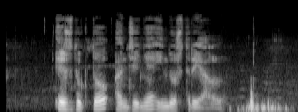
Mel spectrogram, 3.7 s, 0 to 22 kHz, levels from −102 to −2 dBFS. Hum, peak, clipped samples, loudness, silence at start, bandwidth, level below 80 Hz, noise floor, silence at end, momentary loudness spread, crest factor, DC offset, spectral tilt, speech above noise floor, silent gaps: none; -6 dBFS; under 0.1%; -26 LUFS; 0.7 s; 11.5 kHz; -62 dBFS; -68 dBFS; 0.2 s; 15 LU; 22 dB; under 0.1%; -5.5 dB/octave; 43 dB; none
